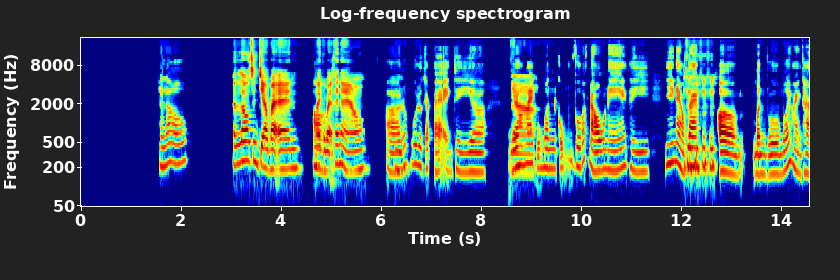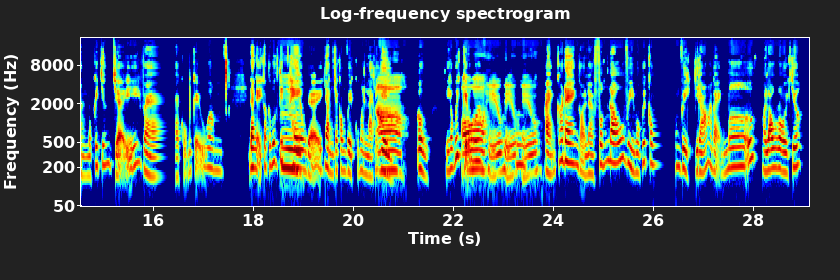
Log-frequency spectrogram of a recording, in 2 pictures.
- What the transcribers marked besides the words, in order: other background noise; mechanical hum; laugh; distorted speech; tapping; tsk
- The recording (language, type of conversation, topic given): Vietnamese, unstructured, Công việc trong mơ của bạn là gì?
